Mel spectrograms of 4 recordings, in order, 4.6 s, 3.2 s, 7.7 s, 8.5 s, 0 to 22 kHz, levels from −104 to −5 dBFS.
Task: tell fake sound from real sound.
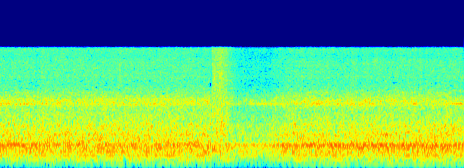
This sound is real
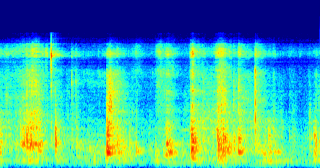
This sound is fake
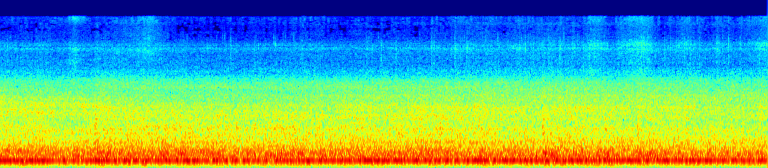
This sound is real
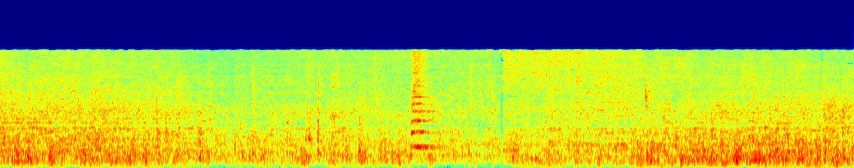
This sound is fake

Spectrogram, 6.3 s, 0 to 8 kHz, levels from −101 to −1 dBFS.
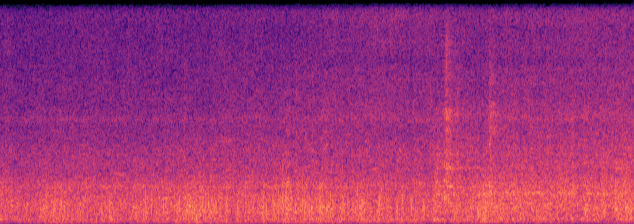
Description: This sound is real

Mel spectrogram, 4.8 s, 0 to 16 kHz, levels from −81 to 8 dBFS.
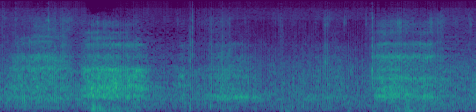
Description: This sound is fake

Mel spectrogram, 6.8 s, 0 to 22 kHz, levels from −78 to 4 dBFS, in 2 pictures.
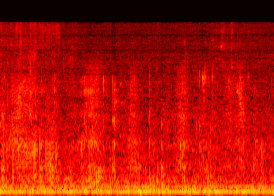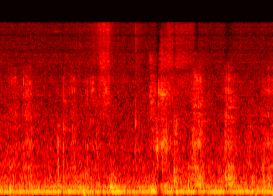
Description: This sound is real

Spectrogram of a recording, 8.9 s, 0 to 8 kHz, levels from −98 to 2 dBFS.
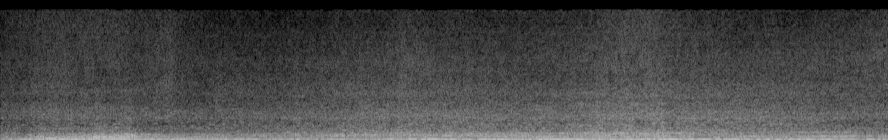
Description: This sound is fake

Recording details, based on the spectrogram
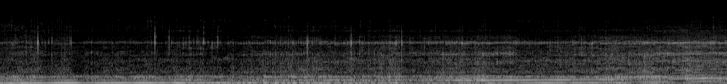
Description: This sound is fake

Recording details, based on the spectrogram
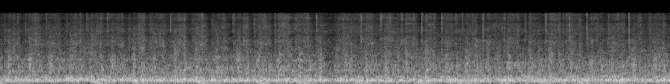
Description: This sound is fake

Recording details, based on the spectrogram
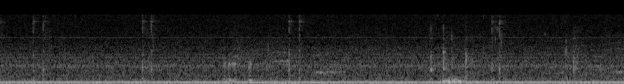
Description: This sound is fake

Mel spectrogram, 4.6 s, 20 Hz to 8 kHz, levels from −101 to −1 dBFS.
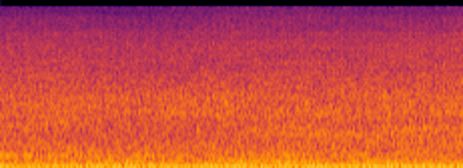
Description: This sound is real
